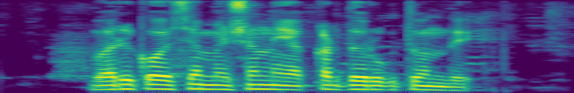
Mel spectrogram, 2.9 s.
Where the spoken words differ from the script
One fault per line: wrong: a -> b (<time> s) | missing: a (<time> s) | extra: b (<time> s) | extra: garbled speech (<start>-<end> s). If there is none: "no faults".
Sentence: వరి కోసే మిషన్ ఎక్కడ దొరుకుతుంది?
no faults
